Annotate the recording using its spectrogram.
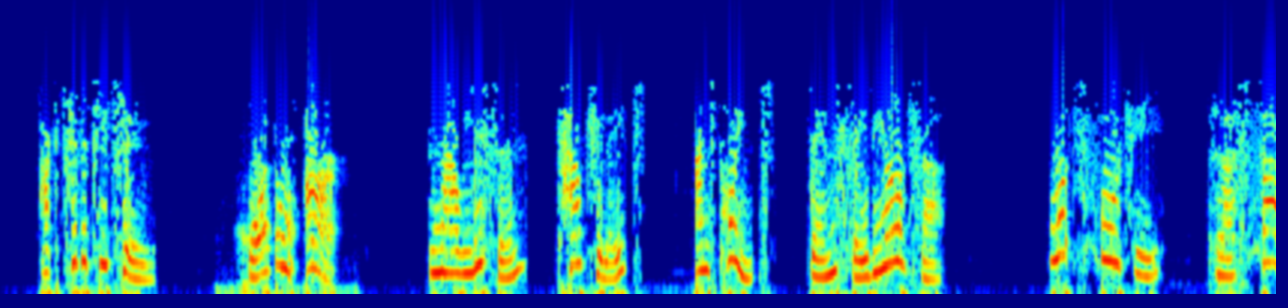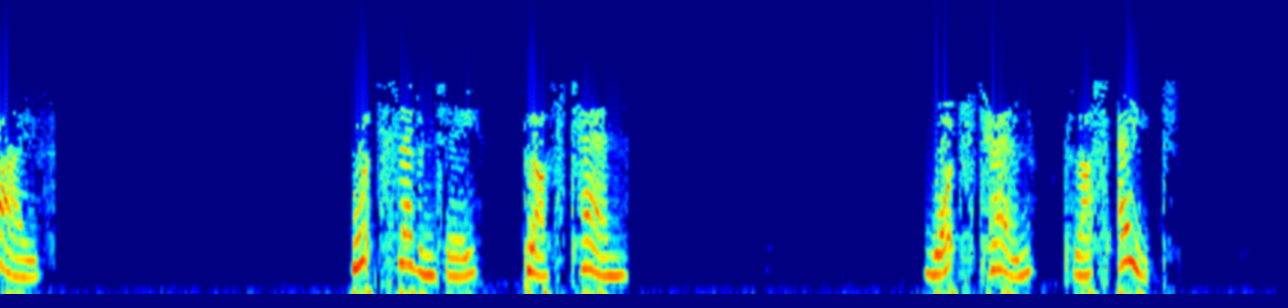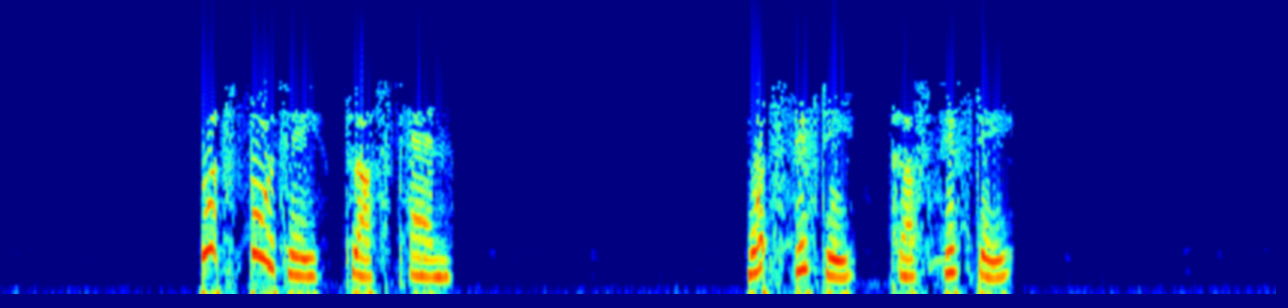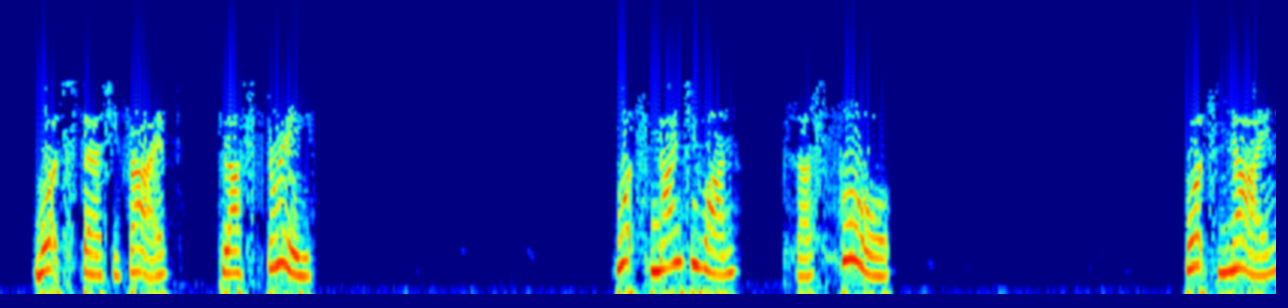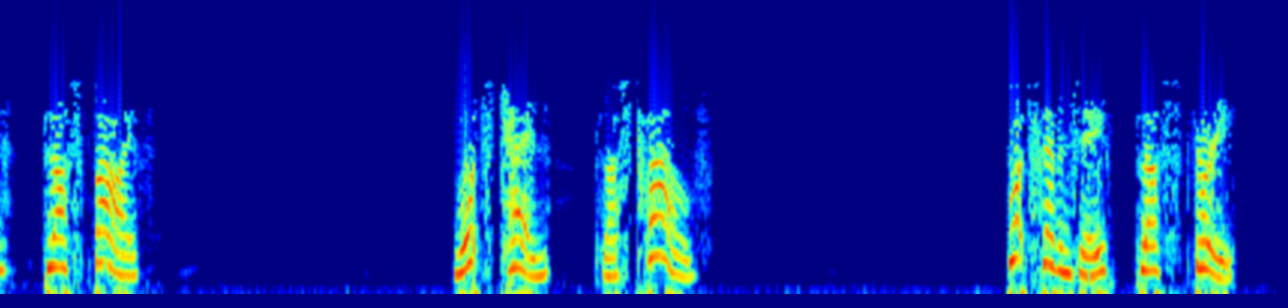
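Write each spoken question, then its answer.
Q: What's 40 plus 5?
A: 45

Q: What's 10 plus 8?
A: 18

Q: What's 40 plus 10?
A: 50

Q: What's 50 plus 50?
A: 100

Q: What's 35 plus 3?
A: 38

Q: What's 91 plus 4?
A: 95

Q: What's 9 plus 5?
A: 14

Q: What's 10 plus 12?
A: 22

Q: What's 70 plus 3?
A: 73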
